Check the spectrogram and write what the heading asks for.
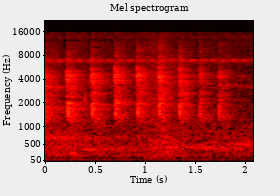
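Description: Near silence with a faint, rapid series of ticks, about four or five a second, that stops shortly before the end.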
